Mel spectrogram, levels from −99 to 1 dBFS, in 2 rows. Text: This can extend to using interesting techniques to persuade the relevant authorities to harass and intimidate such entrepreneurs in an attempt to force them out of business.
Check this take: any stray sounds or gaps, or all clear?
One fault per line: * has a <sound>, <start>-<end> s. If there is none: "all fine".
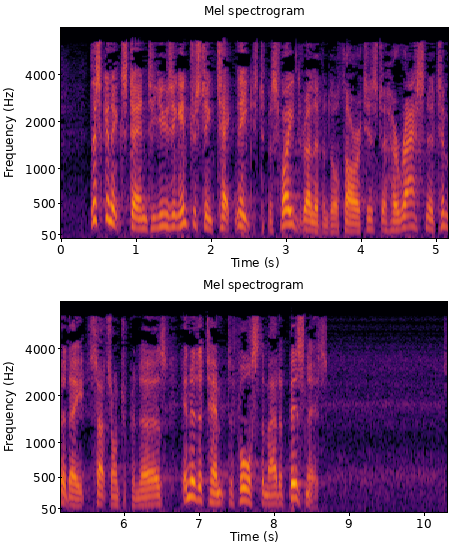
all fine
